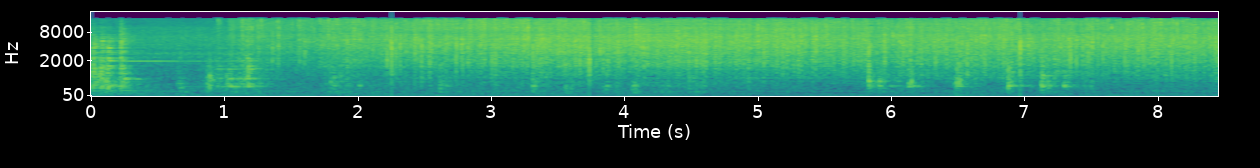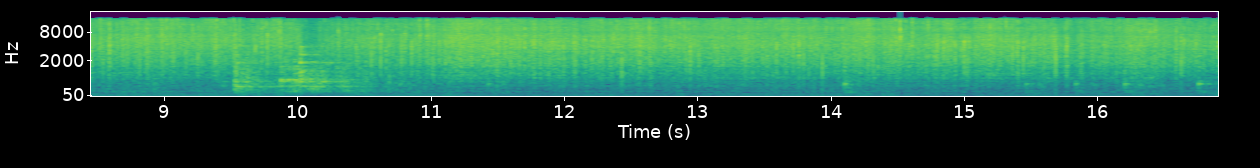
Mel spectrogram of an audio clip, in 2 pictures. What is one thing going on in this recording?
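Cabbage sizzles steadily in a hot pan.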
